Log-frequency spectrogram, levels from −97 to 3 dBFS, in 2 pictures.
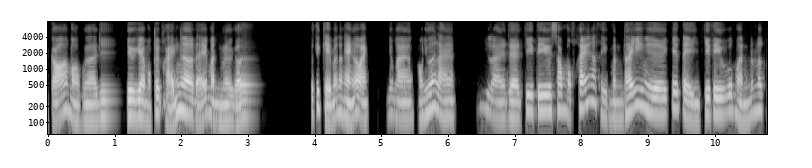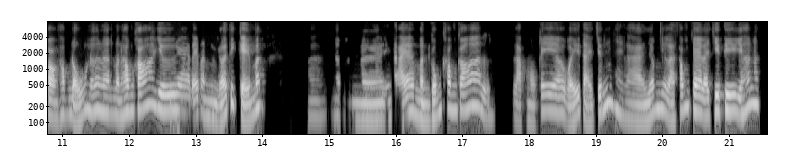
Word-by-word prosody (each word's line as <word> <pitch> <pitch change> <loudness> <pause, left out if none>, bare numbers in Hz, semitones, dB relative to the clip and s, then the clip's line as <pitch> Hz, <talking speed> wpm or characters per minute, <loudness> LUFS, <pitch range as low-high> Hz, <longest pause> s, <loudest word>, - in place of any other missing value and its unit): có 120 +9 +4
một 110 -6 -1
à, 110 0 +1
dư 125 +3 -1 0.3
dư 135 0 +5
ra 130 -1 +5
một - - -3
cái 150 - +3
khoản, 175 - +2
a, 155 -5 +6
để 110 +4 +2
mình, 110 -5 0
à, 110 - +1
gửi 100 - +4
gửi 130 0 -11 0.7
tiết 195 - -2
kiệm 105 +1 +3
ở 125 - 0
ngân 155 - -2
hàng 120 -3 +4
á - - +4
bạn. 120 - +4 0.3
Nhưng 145 +1 -10
mà 120 -1 0
hầu 125 0 -3
như 155 +6 0
á 195 - +3
là 140 -8 +1 0.4
giống 195 +2 -20
như 170 - -7
là 125 -2 -2
chà 125 -1 +3
chi 165 -1 0
tiêu 165 0 +3
xong 170 0 -1
một - - -1
tháng 195 +6 +4
á 245 - -2
thì 130 -3 -5
mình 120 0 -5
thấy, 165 - +2
giống 210 - -2
như, 145 -3 +2
cái 185 -1 0
tiền 115 -2 0
chi 145 +5 -1
tiêu 145 0 +2
của 165 - -1
mình 115 -7 -2
nó 140 - -6
nó 170 +1 -2
còn 130 -2 +4
không 145 +2 -6
đủ - - +1
nữa, 170 +1 -2
nên 155 -2 -2
mình 135 -1 -2
hông 160 +2 +1
có 195 +7 +3
dư 170 -1 +2
ra 165 -2 -2
để - - 0
mình 130 -6 -5
gửi 110 - +3
tiết 230 -1 -6
kiệm 115 - +3
á. 190 - +3 0.7
Ờ, 130 - -19 0.3
nên 140 +1 -15 0.2
mình 115 0 -9
à, 115 0 -2
hiện 115 - -10
tại 110 +6 +1
á 165 - +1
mình 120 -6 -1
cũng 125 +6 0
không 175 -1 -1
có 190 +4 0
l - - -4 0.4
lập 105 - -7
một 105 -1 -9
cái, 165 0 -2
a, 155 - 0
quỹ 105 +1 +1
tài 100 - -1
chính 175 - -2
hay 165 -5 -7
là 110 -3 -6
giống 145 +9 -2
như 180 -2 -3
là 115 - 0
thống 180 +5 -1
kê 160 -2 +5
lại 135 -1 +2
chi 165 +4 +1
tiêu 170 -1 +4
gì 150 - -1
hết 185 +8 -2
á. 225 - -1
145 Hz, 275 wpm, -23 LUFS, 120-170 Hz, 0.7 s, a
